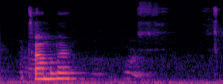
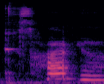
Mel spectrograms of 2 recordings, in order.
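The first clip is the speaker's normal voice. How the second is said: whisper; 4 semitones higher, 15 dB quieter than usual. Real, not acted. Whisper heard.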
